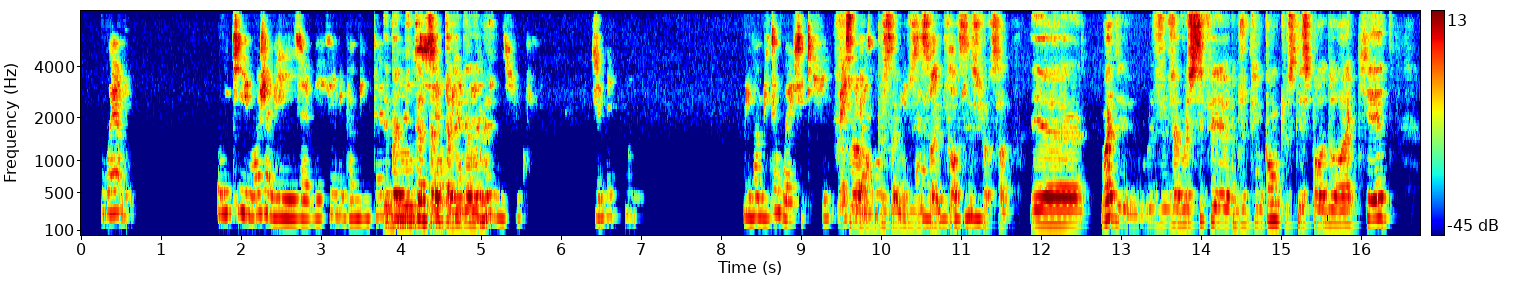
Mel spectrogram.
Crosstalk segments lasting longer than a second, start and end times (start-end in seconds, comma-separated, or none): 3.8-5.2, 9.6-11.3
